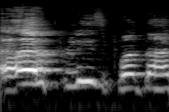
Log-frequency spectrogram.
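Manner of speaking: fake crying, high-pitched and loud. Retelling a sister's plea to her brother: imitating fake crying plea. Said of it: "she was pretending to cry".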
